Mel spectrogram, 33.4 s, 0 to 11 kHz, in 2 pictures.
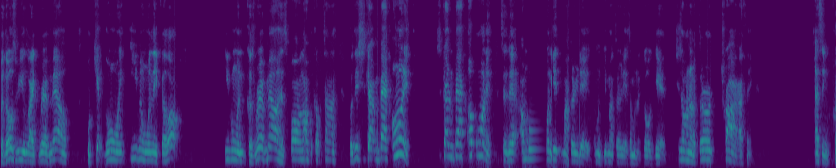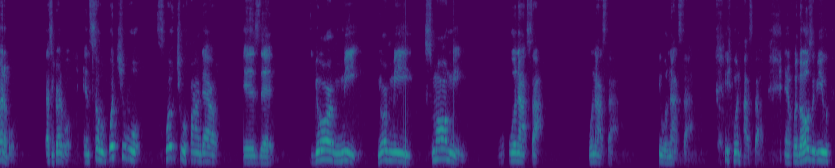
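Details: Aphasia in a man recovering from a stroke on 7/14/22, almost one year post-stroke; he reports that aphasia made working out numbers difficult and that everyday tasks are not yet normal for him.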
